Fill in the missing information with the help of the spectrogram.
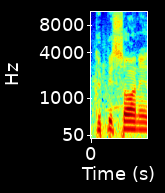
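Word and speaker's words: Du Pisanie: Am I pronouncing that correctly? Yeah, it's right. Dupisani is the correct pronunciation there.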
